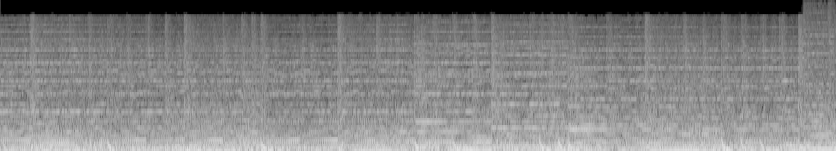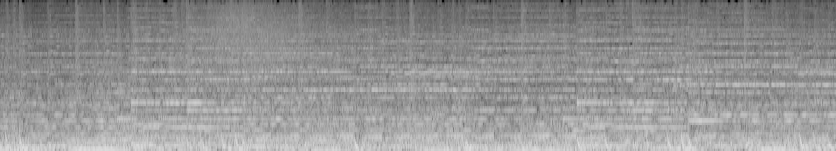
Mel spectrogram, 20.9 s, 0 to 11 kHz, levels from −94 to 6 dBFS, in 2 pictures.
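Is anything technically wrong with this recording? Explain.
Yes. A wrong sample rate fault runs from 10.05 s to the end. The samples are played faster than they were captured, with no conversion, which fits 16 kHz material played at 22 kHz. The audio speeds up about 1.38 times and rises about 5.5 semitones, sounding high and hurried.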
